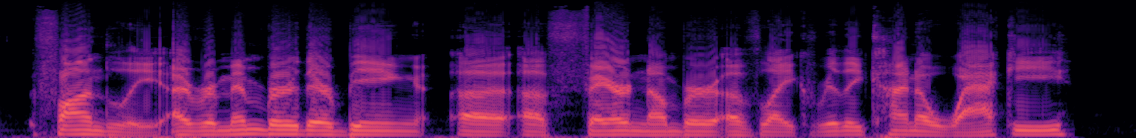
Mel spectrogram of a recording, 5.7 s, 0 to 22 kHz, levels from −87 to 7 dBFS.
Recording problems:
distortion; slight; 4% of the sound clipped

